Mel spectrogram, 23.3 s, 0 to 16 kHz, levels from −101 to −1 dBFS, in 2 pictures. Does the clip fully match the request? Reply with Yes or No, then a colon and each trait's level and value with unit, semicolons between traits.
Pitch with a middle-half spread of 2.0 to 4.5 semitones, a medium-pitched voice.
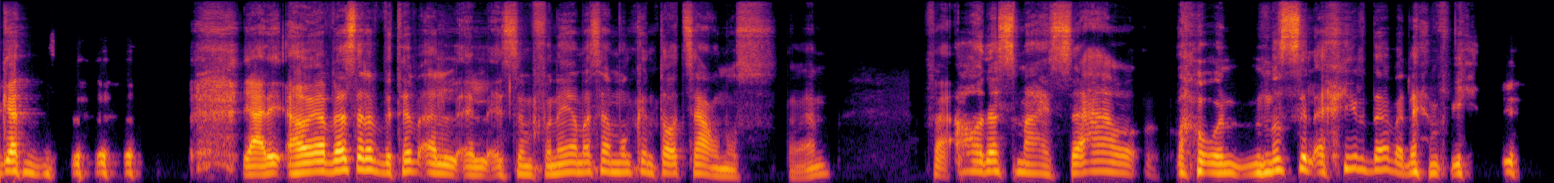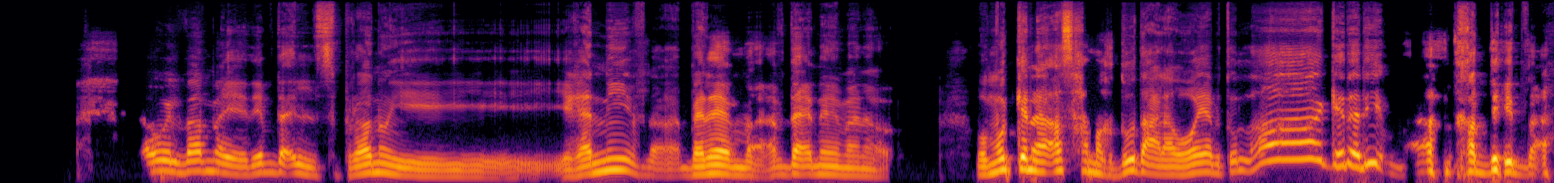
No: average, 5.1 semitones; medium, 145 Hz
